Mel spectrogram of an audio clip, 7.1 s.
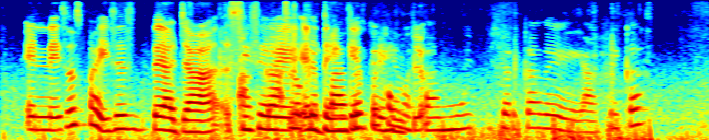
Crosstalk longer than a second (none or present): present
